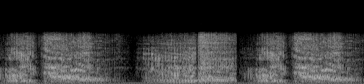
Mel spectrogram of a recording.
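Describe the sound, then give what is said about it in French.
A tiger roars loudly, a series of deep, rough roars and snarls running back to back with only brief breaks, no voices present. “À la longue, le félin s'était habitué à voir cette jeune femme près de lui.”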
